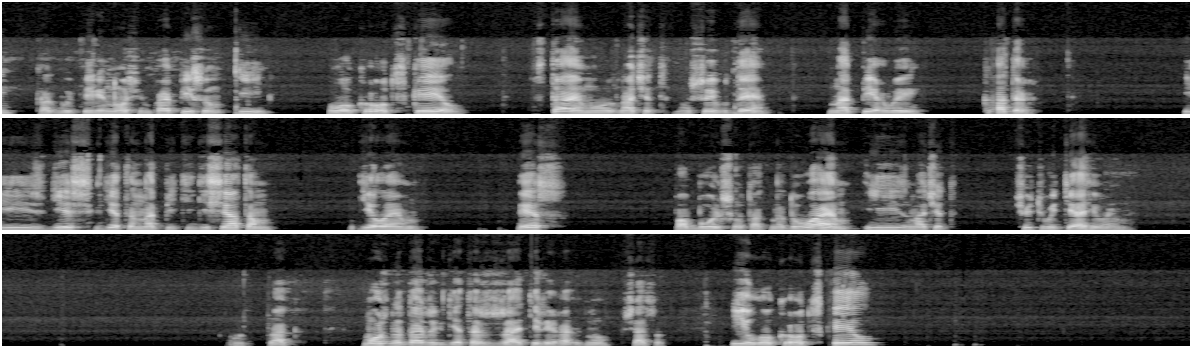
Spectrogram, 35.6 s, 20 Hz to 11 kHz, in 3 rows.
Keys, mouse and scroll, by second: 2.4 i, 5.6 click, 7.3 shift+d, 13.0 click, 16.6 s, 19.3 click, 21.0-22.8 drag, 24.5-26.4 drag, 30.8 i, 33.6 space.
